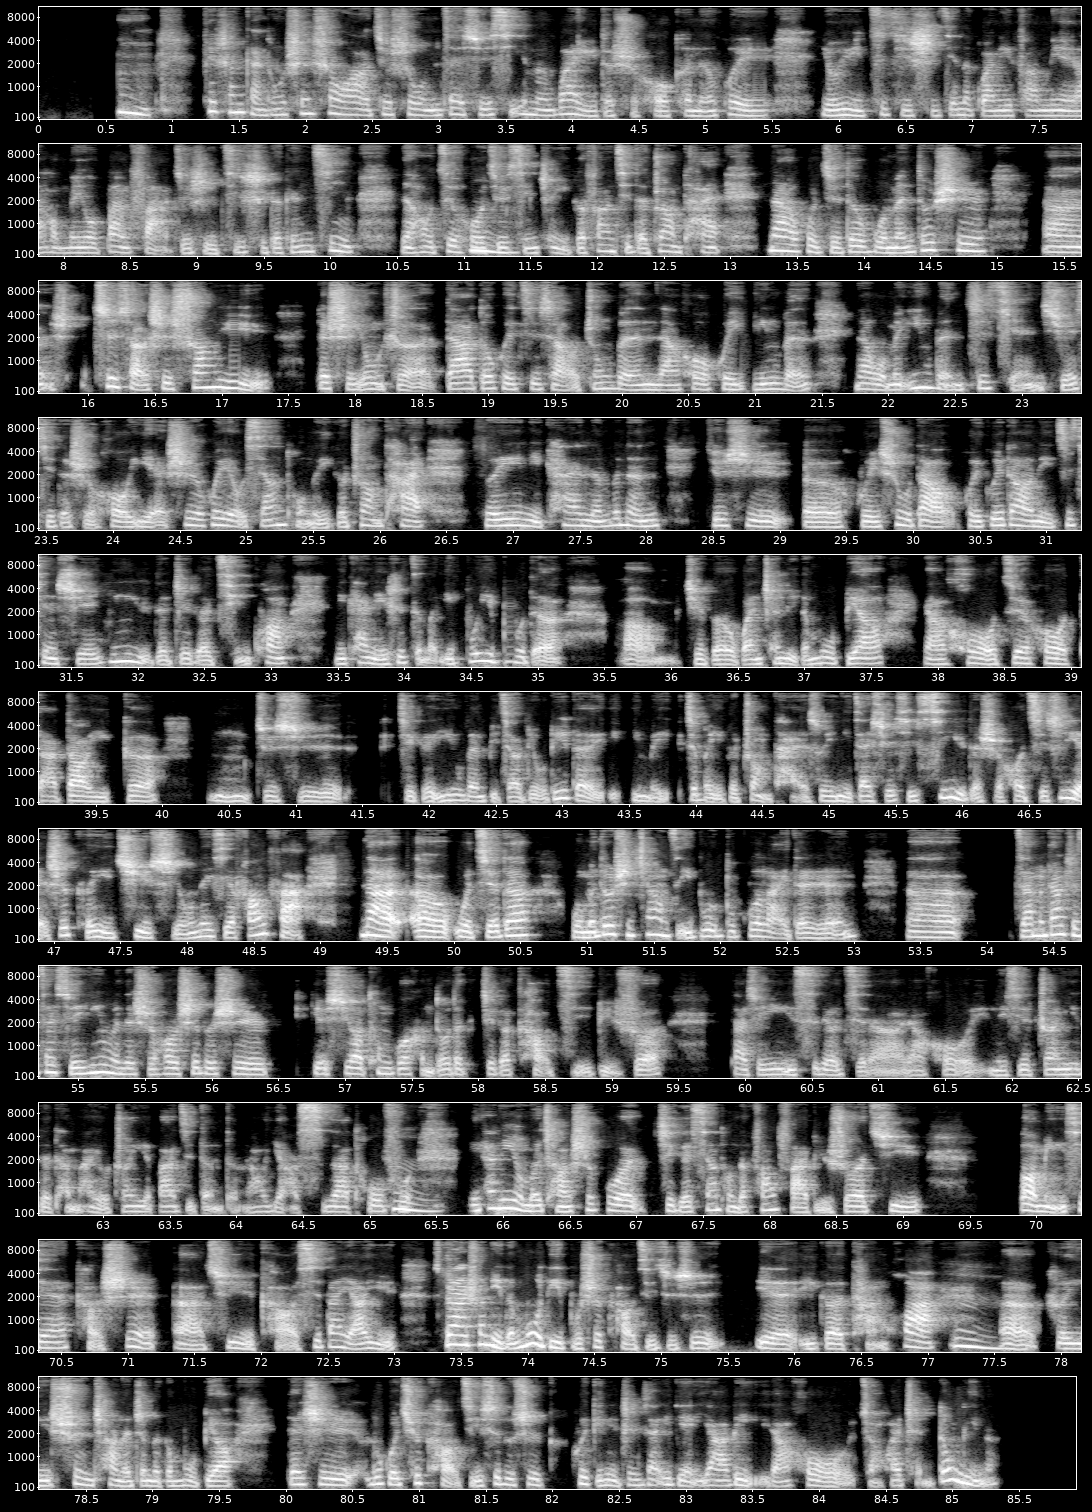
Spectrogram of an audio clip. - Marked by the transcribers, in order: none
- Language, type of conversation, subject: Chinese, advice, 当我感觉进步停滞时，怎样才能保持动力？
